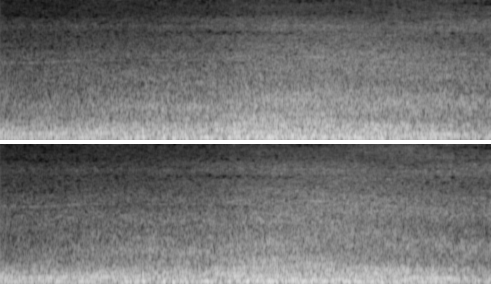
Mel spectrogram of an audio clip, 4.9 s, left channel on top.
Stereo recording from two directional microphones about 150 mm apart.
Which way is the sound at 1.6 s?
90° left.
